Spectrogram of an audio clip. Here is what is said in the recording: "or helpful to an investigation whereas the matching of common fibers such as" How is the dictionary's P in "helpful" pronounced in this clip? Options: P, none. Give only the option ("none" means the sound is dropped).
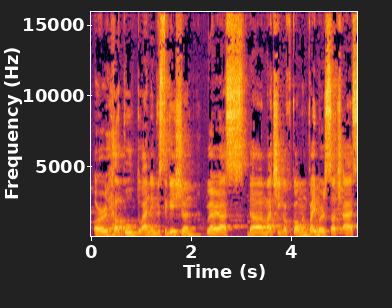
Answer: none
